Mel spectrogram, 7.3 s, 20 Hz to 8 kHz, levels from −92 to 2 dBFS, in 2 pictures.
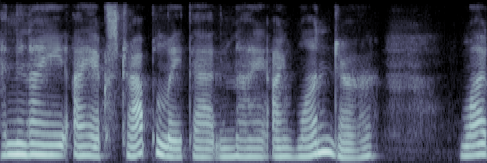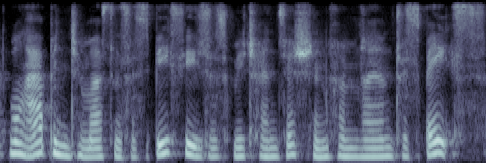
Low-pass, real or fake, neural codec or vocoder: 7.2 kHz; fake; autoencoder, 22.05 kHz, a latent of 192 numbers a frame, VITS, trained on one speaker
